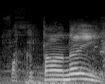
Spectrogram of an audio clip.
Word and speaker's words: Whakatane: This isn't a question, but what's the correct pronunciation of your hometown? Oh. Whakatane.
